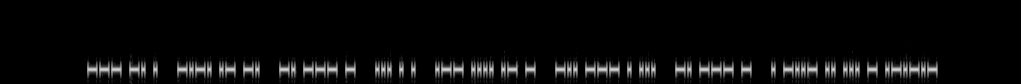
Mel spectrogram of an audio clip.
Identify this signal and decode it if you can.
Morse code, heard as a keyed tone, about 40 wpm, 700 Hz. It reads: ONE CAN NOT SEE WHAT DOES NOT EXIST.
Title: Sentences from Top 1000 Words - Review Part 5 - 40wpm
